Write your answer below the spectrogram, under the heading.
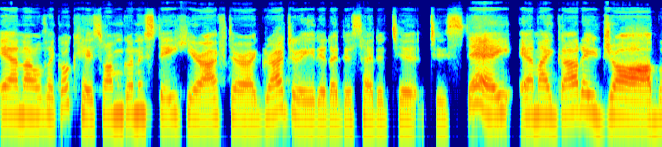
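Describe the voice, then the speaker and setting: A woman with a Portuguese accent speaks at a moderate pace with hardly any pauses, her medium-pitched voice showing ordinary pitch variation in a dry, close sound with no echo. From Brazil. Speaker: real estate developer. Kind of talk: podcast interview.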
